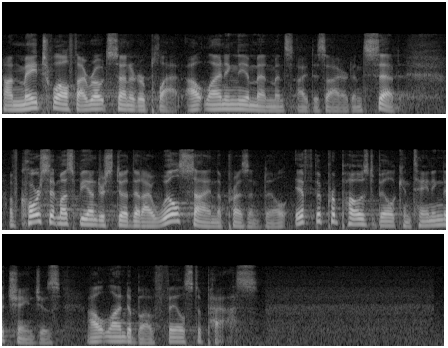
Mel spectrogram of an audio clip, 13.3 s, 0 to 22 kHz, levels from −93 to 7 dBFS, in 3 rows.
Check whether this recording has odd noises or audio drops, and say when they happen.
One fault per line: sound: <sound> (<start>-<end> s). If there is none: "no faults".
no faults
